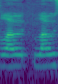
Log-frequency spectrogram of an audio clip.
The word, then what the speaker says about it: Lowe: see like kind of Low's inner thoughts. I feel like I'm saying Lowe's the store, but his name is Low, and it's spelled like Lowe's the store, just without the S.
